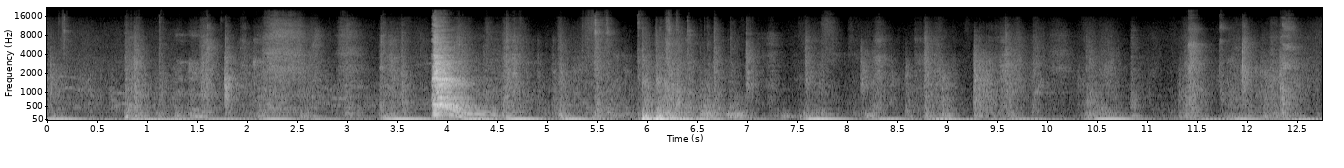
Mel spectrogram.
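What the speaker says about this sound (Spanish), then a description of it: "voy a cerrar la puerta que igual es que está entrando frío" A door shuts indoors with a couple of soft, close thuds and knocks amid light handling noises in a quiet room, with no talking.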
